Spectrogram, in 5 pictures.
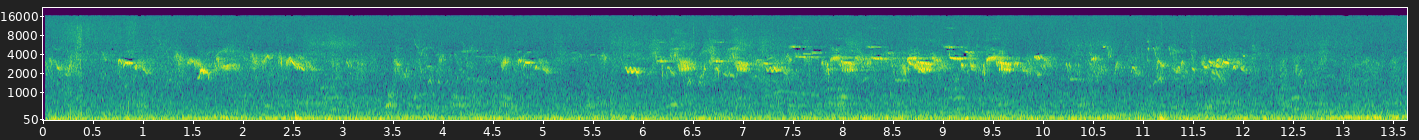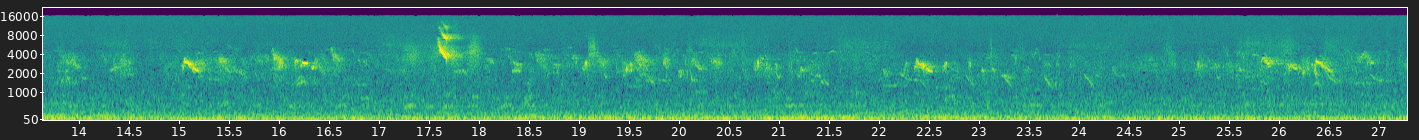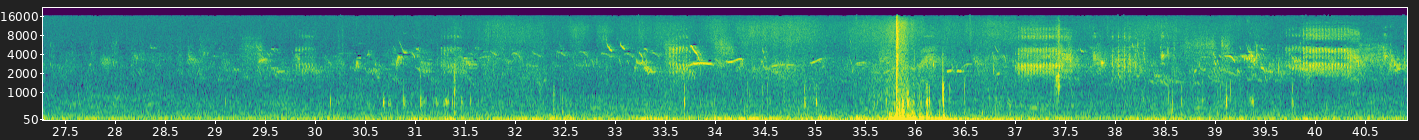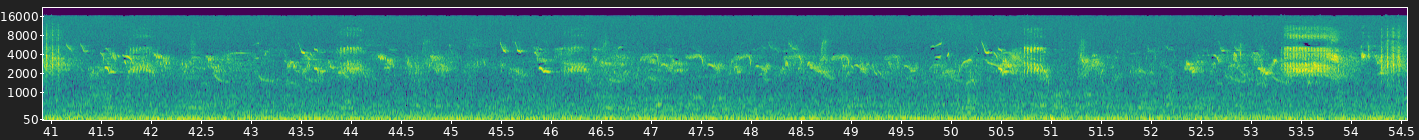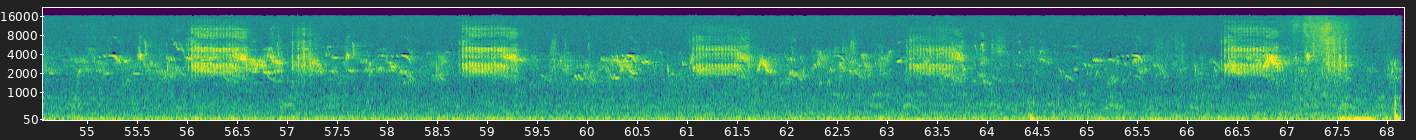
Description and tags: Stereo recording in a farm on iPhone SE with Zoom iQ5 and HandyRec. App.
